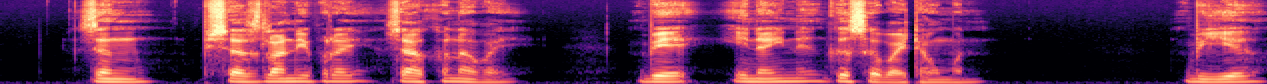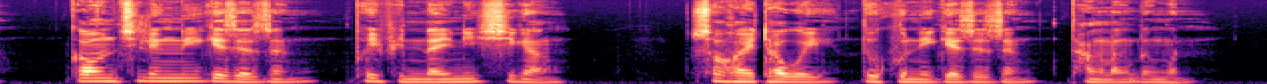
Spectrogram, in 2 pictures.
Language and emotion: Bodo, sad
